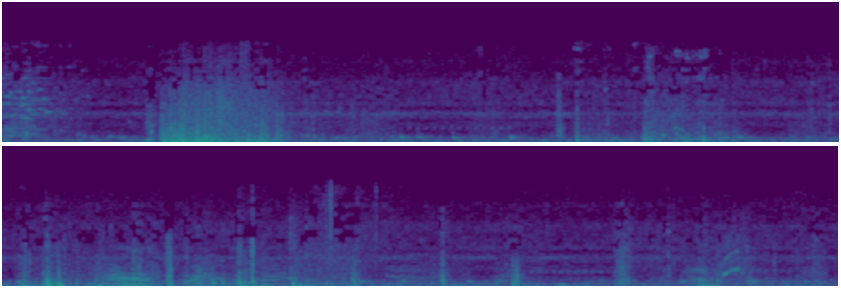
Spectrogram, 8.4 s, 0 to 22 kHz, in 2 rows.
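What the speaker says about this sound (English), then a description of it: "Smashed him in the head with a bottle." A glass bottle smashes over a man's head in Red Dead Redemption 2, one loud shattering burst followed by scattered thuds, scuffling and rattling impacts that fade into quieter background noise.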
